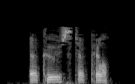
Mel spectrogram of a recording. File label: "acoustical", English; adjectives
